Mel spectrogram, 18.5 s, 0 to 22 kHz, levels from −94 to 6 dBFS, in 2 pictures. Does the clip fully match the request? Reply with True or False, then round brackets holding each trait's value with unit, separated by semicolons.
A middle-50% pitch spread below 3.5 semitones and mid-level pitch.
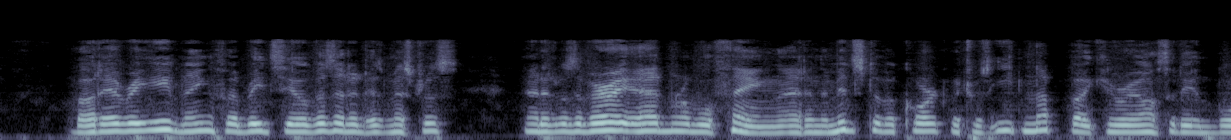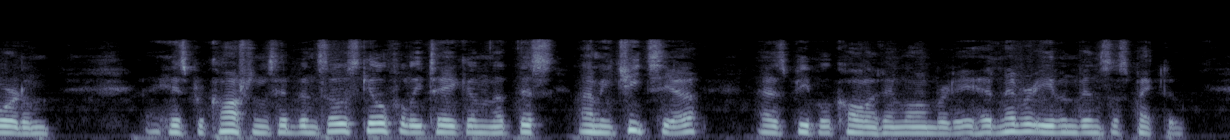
True (3.0 semitones; 160 Hz)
